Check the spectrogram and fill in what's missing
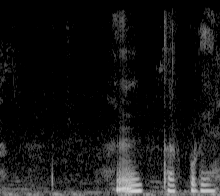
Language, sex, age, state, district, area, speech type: Santali, female, 18-30, West Bengal, Purulia, rural, spontaneous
